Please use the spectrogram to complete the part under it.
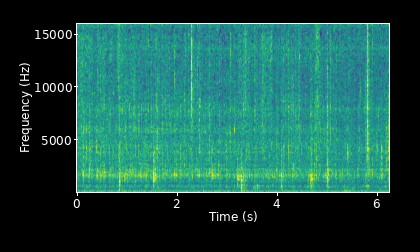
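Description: Okra and onions fry in oil in a pan over a lowered gas flame, a steady close sizzle with scattered pops and stirring clicks over a low hum.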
